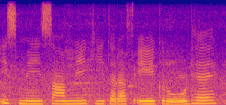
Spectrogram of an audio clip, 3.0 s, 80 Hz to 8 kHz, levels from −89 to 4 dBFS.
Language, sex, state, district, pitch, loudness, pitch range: Hindi, female, Uttar Pradesh, Lucknow, 205 Hz, -14 LUFS, 200-220 Hz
